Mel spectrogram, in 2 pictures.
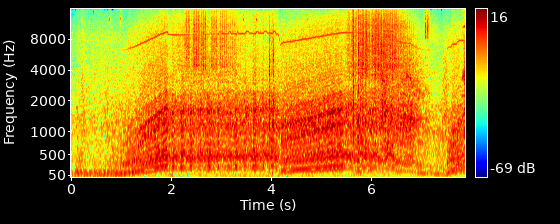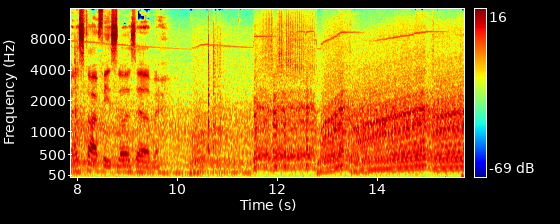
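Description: A sports car engine revs hard and climbs through the gears.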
